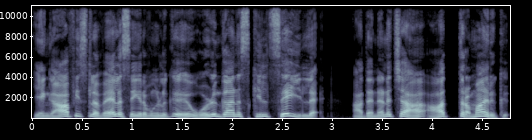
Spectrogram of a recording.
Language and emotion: Tamil, angry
